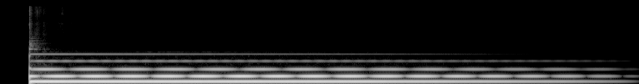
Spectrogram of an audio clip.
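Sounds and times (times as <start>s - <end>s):
gong: 0.3s - 6.3s.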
